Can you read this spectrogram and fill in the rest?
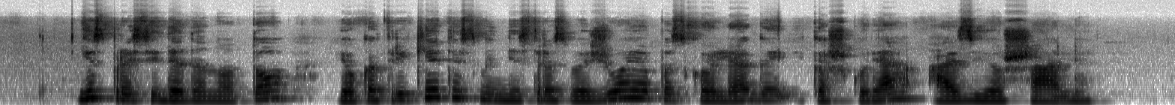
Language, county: Lithuanian, Vilnius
